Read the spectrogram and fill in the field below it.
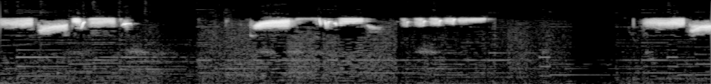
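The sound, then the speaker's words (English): An endangered golden-cheeked warbler (Setophaga chrysoparia) sings three separate high, buzzy phrases with brief pauses between them, clear against an otherwise quiet background. “It's today's featured feathered friend, Cetophaga chrysoparia, the beautiful and endangered golden-cheeked warbler.”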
